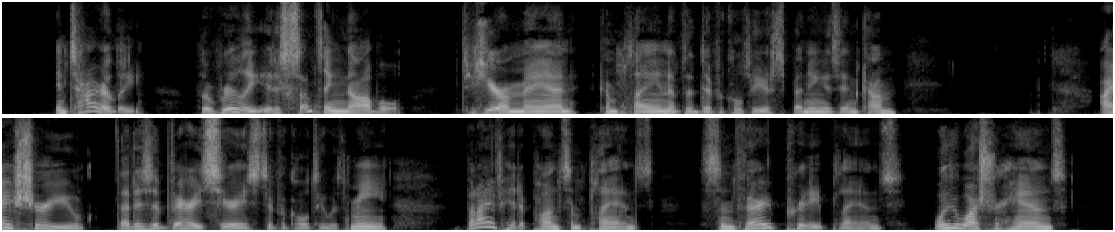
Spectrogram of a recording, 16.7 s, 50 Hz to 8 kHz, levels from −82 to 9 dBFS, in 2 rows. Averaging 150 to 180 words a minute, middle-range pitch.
Yes: average, 170 wpm; medium, 150 Hz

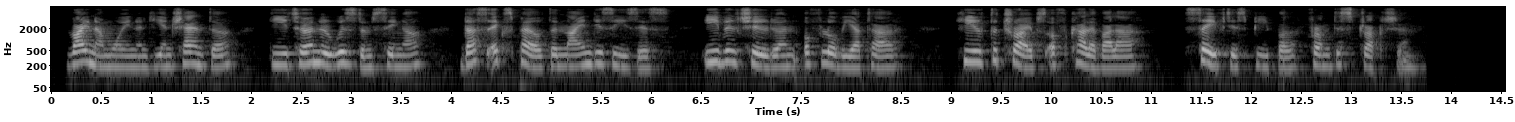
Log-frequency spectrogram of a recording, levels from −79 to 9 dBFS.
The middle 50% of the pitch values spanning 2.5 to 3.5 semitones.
No: average, 4.0 semitones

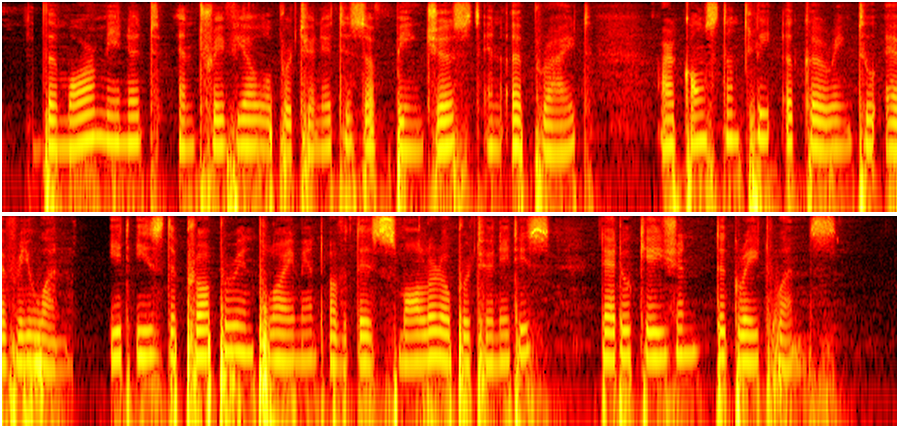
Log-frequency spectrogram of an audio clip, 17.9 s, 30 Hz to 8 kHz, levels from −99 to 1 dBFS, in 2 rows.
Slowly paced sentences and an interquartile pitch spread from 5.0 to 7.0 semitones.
No: slow, 105 wpm; narrow, 2.4 semitones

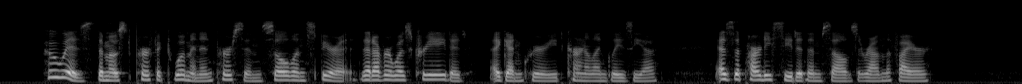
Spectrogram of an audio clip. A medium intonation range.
Yes: average, 4.8 semitones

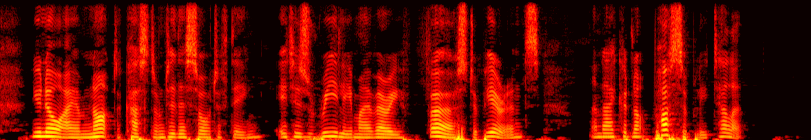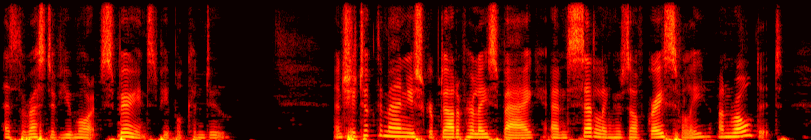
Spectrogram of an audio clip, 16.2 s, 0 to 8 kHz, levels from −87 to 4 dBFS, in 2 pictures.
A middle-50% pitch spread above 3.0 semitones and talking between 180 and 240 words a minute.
Yes: average, 3.5 semitones; average, 190 wpm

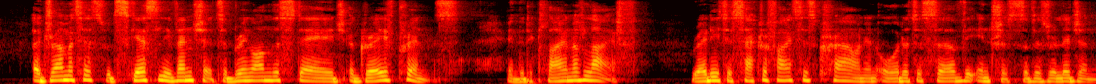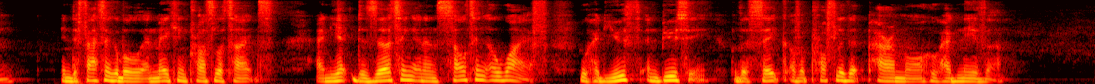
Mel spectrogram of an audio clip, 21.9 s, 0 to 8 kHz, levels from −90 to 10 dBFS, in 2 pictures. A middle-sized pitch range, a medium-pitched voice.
No: average, 4.2 semitones; low, 125 Hz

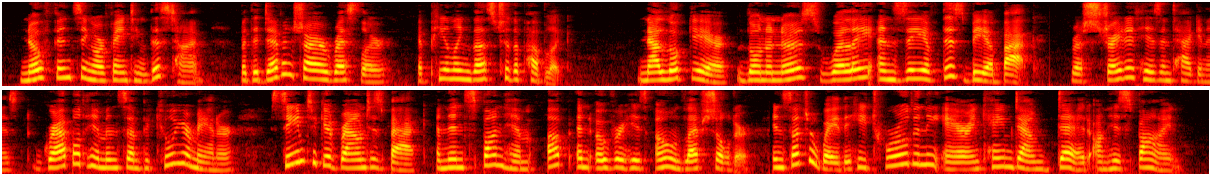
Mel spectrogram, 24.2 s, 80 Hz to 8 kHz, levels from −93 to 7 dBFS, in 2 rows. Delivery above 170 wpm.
Yes: average, 180 wpm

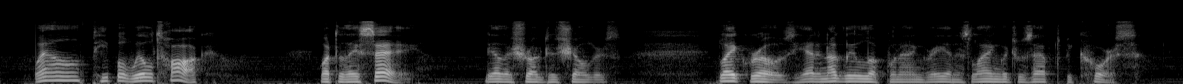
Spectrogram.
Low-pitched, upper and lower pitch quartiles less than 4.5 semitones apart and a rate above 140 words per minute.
Yes: low, 125 Hz; average, 3.1 semitones; average, 150 wpm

